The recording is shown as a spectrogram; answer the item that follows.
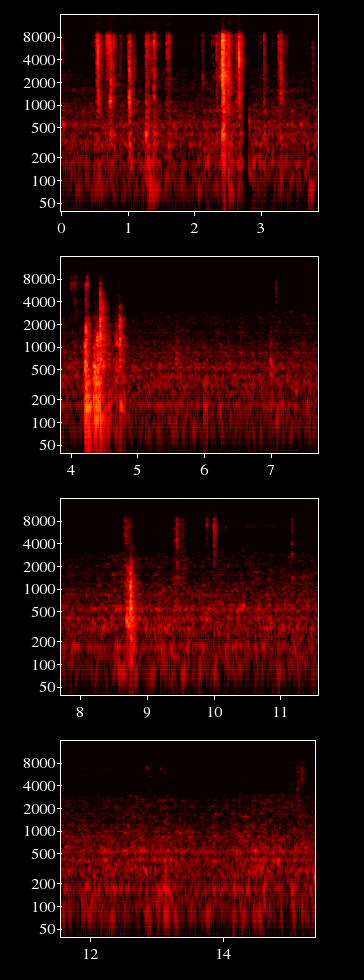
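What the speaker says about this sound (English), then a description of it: "so hard for me to shuffle these cards because my hands are small and these cards are so long" Long tarot reading cards are shuffled close and soft, giving bursts of dry riffling and clicking flutters, with a louder cluster early and sparse ticks after, no talking.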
